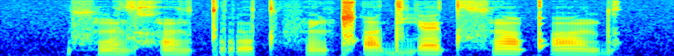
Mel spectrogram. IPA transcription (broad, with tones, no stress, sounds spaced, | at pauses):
sʷ æ̃˩ z χ õ˩ z t r o˩ t f ẽ˩ ǁ ɑ˩ d j æ˥˩ t s õ˥˩ qʼ õ˩ d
